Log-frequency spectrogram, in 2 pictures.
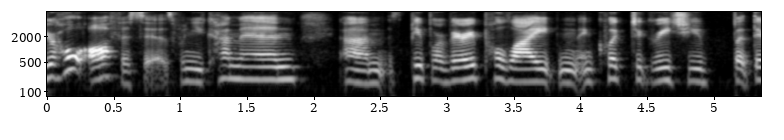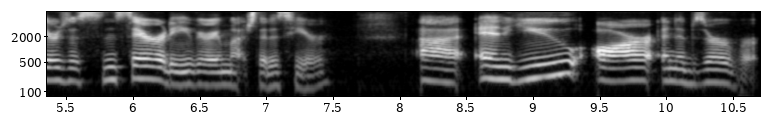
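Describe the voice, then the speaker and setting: A woman with an unremarkable speaking voice talks at a medium pitch and a moderate pace. Her pitch variation is ordinary, and the recording is very clean with a silent background. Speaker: TV news show host. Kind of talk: TV interview questions.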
